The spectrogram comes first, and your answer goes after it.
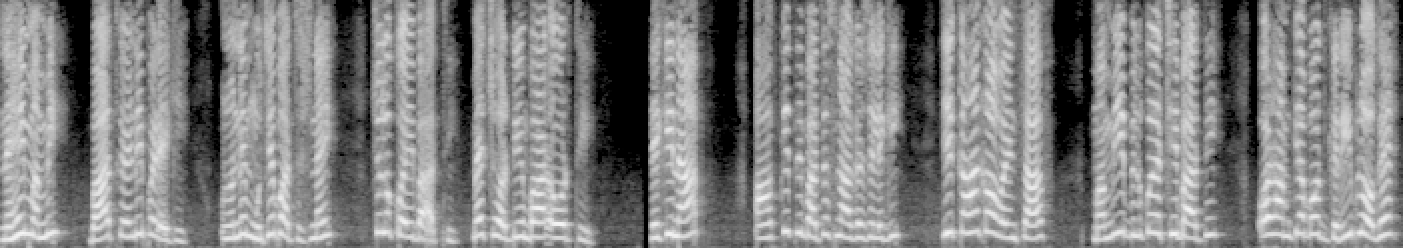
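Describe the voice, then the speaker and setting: A woman's voice: very high voice, moderate pace, sharp tone. A woman voicing a spirited young girl in a cartoon, speaking with hurt, outspoken indignation. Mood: indignant. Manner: pleading, indignant. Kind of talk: animated cartoon voice acting.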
